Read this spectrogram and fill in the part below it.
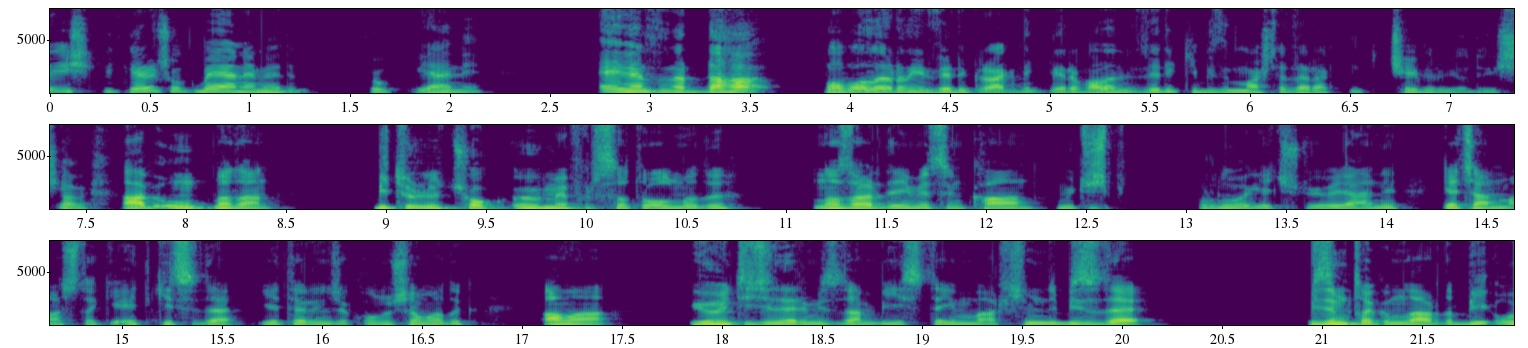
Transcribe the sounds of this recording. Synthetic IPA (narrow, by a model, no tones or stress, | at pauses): d̪ejiʃi̥clʲiclʲe̞ɾɛt͡ʃʰok̚be̞janːeme̞d̪im | t͡ʃʰok̚jaːnɪ | ɛnansɯnad̪aɦa | babalˠaɾɯnɯizlʲe̞d̪icɾakniclʲe̞ɾifalˠanizlʲed̪icʰːibizimːaʃlˠad̪aɾak̚nict͡ʃʰe̞viɾyjod̪uiʃabihaːbiunut̪mad̪an | bit̪ʰyɾlʲyt͡ʃʰo̞køvmɛfɯɾsat̪ʰɯo̞lˠmad̪ɯ | nazaɾd̪ejme̞sinkʰaːnmyt̪ʰiʃbi | t̪ʰuɾnumaɟe̞t͡ʃʰiɾijo̞jaːnɪɟ̥e̞t͡ʃʰænmat͡ʃt̪acʰiɛt̪cʰisid̪ɛje̞t̪ʰe̞ɾind͡ʒɛkʰo̞nuʃamad̪ɯk | ama | jø̞net̪ʰid͡ʒilʲe̞ɾimizd̪ænbiist̪ʰe̞jimvaɾ̥ʃimd̪ibizd̪ɛ | bizimt̪ʰakɯmlˠaɾd̪abiʔo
